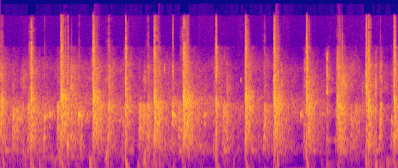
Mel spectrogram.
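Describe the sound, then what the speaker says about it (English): A small group of people at an education board meeting clapping for a basketball team, a brisk, irregular run of sharp hand claps close to the microphone for three seconds, with no talking over it. "I would just love to clap for the basketball team and the gentlemen."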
